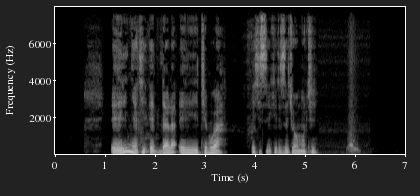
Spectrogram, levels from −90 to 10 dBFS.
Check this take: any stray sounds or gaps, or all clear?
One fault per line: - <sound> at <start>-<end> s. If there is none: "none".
- whoosh at 5.8-6.1 s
